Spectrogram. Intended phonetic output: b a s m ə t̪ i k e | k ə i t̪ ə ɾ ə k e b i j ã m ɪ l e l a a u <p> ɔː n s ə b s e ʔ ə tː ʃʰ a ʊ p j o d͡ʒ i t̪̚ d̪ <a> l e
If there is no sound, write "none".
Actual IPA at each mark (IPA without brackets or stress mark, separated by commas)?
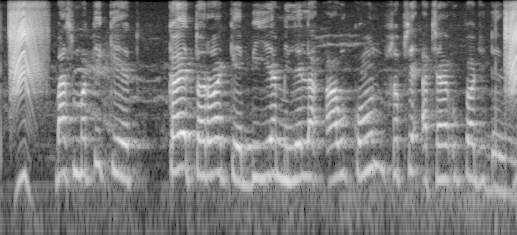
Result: k, e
